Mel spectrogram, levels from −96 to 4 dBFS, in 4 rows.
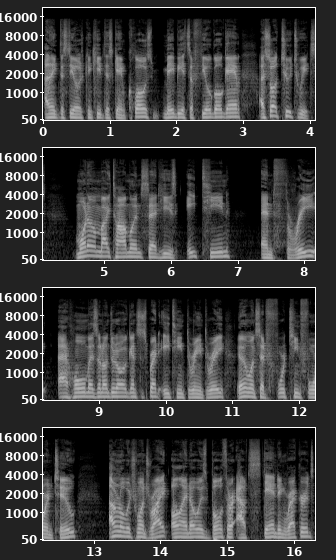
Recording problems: none

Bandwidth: 14.5 kHz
